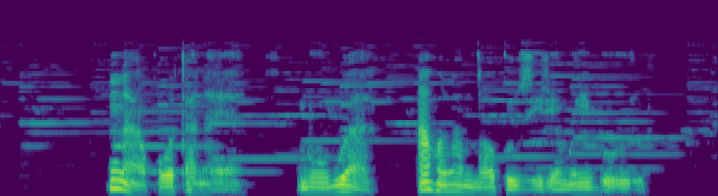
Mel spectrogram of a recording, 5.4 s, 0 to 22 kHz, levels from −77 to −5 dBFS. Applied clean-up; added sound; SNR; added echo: classical method Wiener filter.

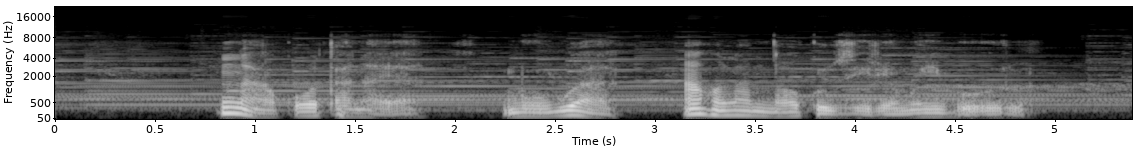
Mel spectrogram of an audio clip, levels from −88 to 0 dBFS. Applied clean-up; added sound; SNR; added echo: none; Chime; 12 dB; none.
